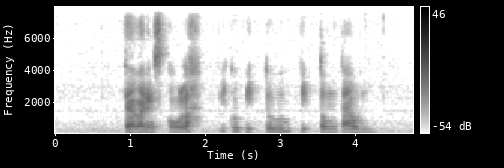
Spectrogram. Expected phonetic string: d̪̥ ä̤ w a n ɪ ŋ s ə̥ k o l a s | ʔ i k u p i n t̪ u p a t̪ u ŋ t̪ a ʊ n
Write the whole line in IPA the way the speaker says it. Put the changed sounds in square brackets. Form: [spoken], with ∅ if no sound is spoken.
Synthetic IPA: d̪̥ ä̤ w a n ɪ ŋ s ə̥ k o l a [h] | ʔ i k u p i [∅] t̪ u p [i] t̪ [ʊ] ŋ t̪ a ʊ n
